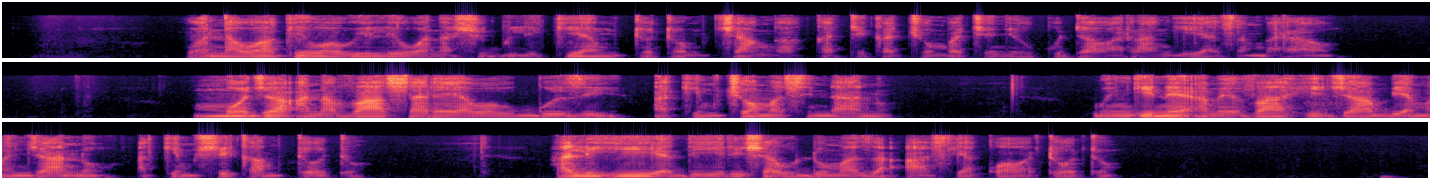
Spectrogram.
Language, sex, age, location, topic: Swahili, male, 25-35, Kisumu, health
